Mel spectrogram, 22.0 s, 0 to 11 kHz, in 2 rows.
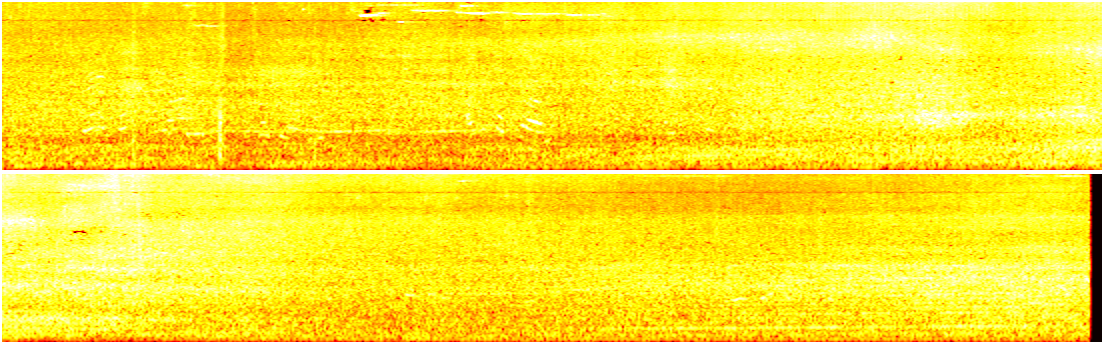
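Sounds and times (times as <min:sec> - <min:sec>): bus pulling away: 0:00.0 - 0:21.9
busy street traffic: 0:00.0 - 0:21.9.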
